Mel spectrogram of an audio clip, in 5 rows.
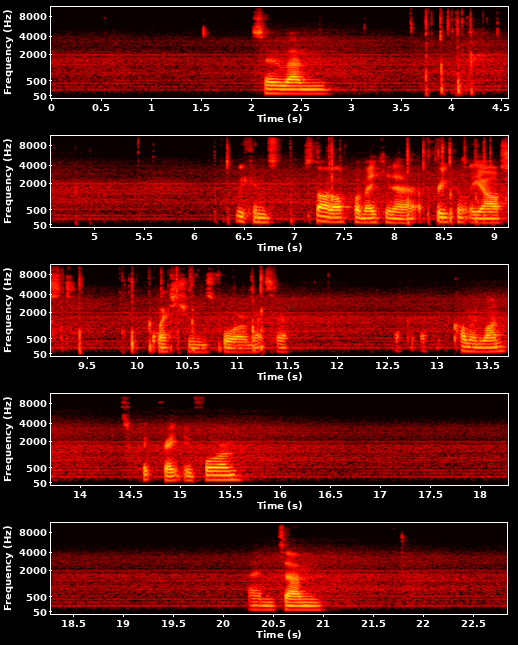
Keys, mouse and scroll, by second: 3.5-11.6 typing.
